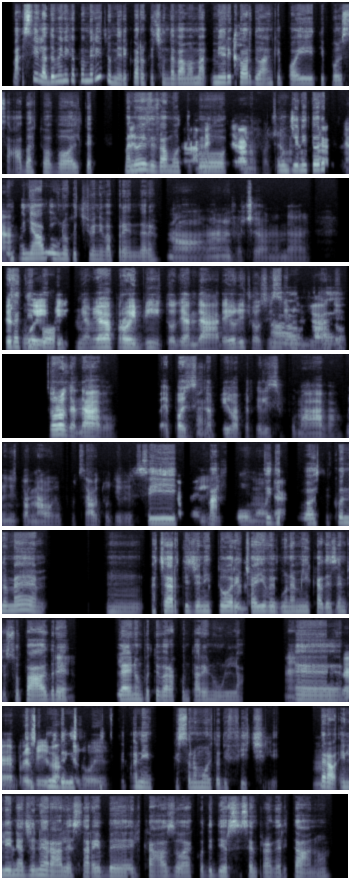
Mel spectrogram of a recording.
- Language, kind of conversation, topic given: Italian, unstructured, Pensi che sia giusto dire sempre la verità ai familiari?
- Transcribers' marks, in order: "ricordo" said as "ricoro"; cough; unintelligible speech; "cioè" said as "geh"; other background noise; throat clearing; tapping; unintelligible speech; unintelligible speech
